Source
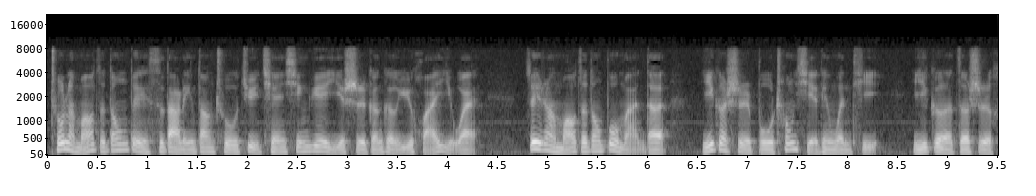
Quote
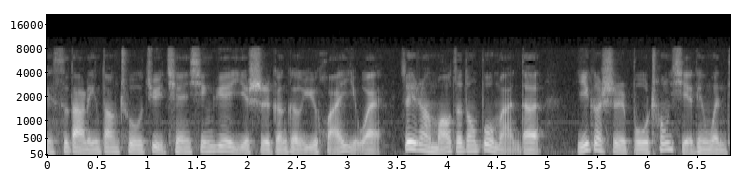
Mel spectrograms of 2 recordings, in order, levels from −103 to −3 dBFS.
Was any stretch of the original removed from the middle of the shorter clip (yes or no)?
yes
